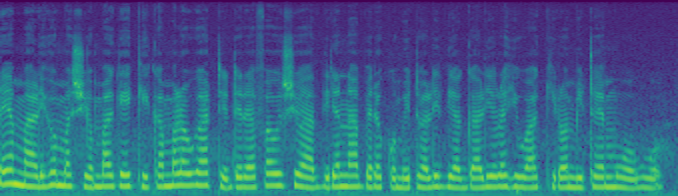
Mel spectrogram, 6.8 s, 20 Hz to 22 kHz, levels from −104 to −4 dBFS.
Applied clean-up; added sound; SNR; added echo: none; none; none; none.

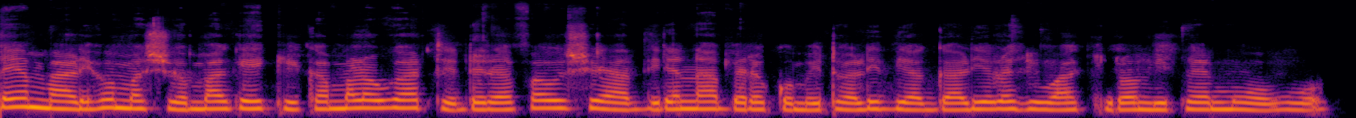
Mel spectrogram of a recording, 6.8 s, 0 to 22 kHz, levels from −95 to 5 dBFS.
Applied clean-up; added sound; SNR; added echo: neural mask model Resemble Enhance denoiser.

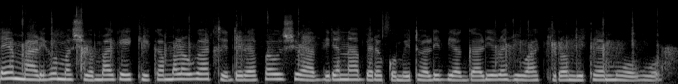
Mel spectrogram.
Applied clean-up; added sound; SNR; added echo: neural mask model RNNoise.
